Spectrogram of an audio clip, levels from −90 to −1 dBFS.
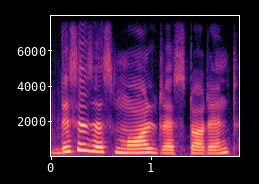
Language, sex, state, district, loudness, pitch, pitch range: English, female, Karnataka, Bangalore, -14 LUFS, 225 Hz, 190-260 Hz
